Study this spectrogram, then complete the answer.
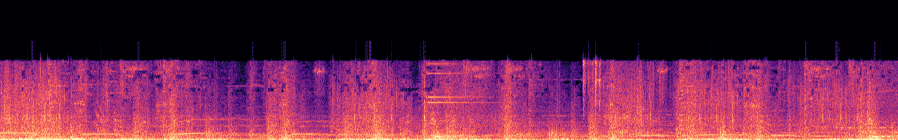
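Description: Opening a blood chest in the video game Rogue Legacy: dense game sound effects with mechanical clanks, crashing impacts and ratcheting clatter layered over continuous game music.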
